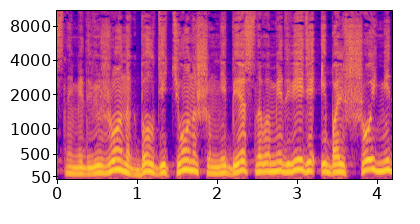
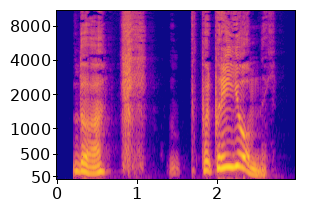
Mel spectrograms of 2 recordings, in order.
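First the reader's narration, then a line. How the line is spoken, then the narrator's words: Sobbing calf. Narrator (Russian): всхлипнул белесый теленок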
